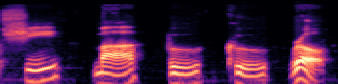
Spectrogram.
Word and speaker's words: Shimabukuro: because you know in if you're Asian it's easy to break it up syllable by syllable she ma boo COO role but what what a lot of people do is they put the shim I has the first syllable so I don't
